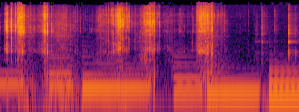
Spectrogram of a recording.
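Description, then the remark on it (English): Several crisp crunches of a churro strip chip being bitten, landing in a steady rhythm in time with the beat of a sustained musical tone in the background. “The final crunch.”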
